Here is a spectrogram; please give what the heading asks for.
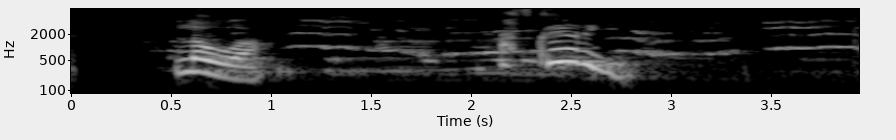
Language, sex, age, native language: Icelandic, male, 10, Icelandic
